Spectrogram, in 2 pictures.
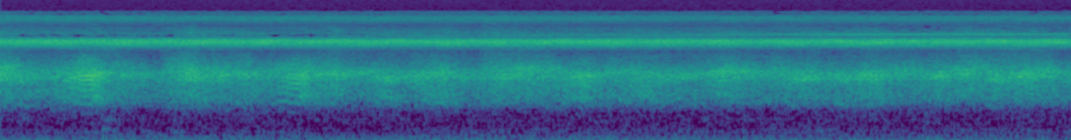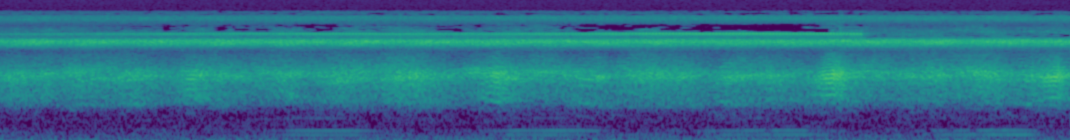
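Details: Swamp frogs in a mating chorus on a Florida summer night: dense, pulsing mid-pitched trills fill the background, while low doubled croaks repeat roughly every second in the latter half, over a steady high insect whine.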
